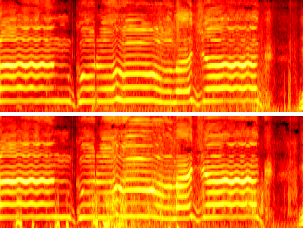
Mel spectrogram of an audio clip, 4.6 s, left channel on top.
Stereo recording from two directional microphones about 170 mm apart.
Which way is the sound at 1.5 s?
65° right (ahead or behind).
